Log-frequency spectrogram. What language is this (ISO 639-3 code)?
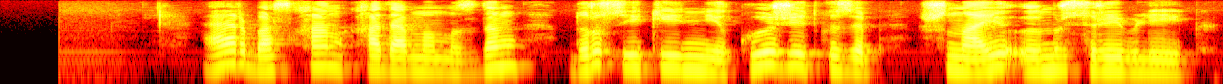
kaz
